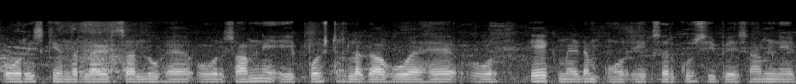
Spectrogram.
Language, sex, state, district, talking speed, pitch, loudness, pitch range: Hindi, male, Rajasthan, Bikaner, 175 wpm, 120 Hz, -19 LUFS, 120-130 Hz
